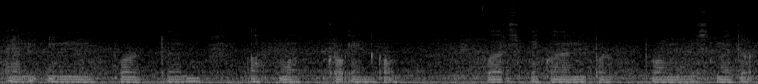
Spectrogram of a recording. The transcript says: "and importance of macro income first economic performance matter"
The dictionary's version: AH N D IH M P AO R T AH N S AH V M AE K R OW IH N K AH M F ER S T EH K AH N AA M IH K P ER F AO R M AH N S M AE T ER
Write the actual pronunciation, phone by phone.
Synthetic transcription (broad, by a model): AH N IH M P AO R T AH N AH F M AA K R OW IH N K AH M F ER S T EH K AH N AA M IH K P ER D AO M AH S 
